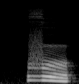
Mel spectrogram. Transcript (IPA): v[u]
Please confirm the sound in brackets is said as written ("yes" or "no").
yes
